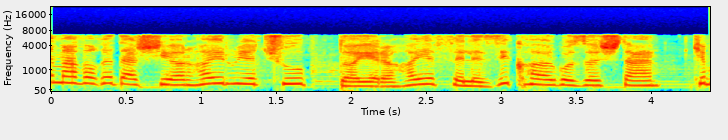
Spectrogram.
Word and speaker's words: دایره: دال مثل دایره، یکی از سازهای کوبه‌ای اصیل و قدیمی دایره است که در گویش عوامانه داریه هم تلفظ میشه.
